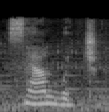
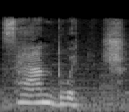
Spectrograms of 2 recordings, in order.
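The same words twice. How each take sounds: First: The D sound is silent in the word. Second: The D sound is pronounced in the word. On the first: The speaker calls it right. "but I will read it sandwich. letter D is a silent letter" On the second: The speaker calls it wrong. "I cannot read it sandwich"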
